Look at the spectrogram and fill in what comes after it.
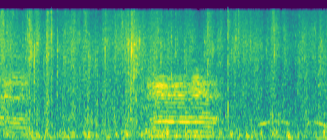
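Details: Grazing sheep on a farm: a quivering, harmonic bleat swells midway through, followed by a shorter, fainter bleat near the end, over steady crunching and rustling of feeding.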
